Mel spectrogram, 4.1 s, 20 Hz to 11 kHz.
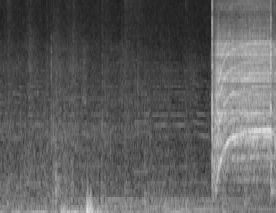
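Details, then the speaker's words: Engine in the drivetrain donor for a 1969 Roof Palomino lawn mower Jeep project, starter powered directly at its post; clicks, then a high steady whir of the starter spinning freely without cranking the engine; owner suspects a frozen starter. "it's spinning so it's probably just frozen I'll have to take that off and try to clean it"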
